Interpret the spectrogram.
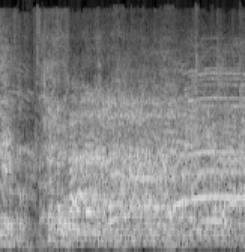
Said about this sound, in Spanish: Esto ahora lo escucha uno por primera vez el programa y dice, pero que han aplaudido esto, ¿no?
